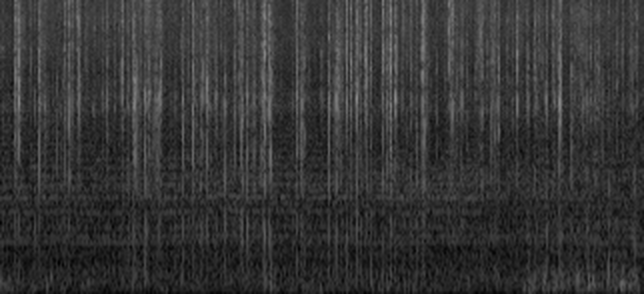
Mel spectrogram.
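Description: Dry grass and brush crackling in a prescribed burn, a dense run of sharp pops and snaps over a faint steady hum.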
